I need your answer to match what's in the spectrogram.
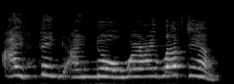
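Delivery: high, loud eager realisation; excited cry. A narrator's reading. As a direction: blurt it out eagerly. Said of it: "cried Flip".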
